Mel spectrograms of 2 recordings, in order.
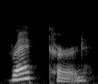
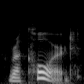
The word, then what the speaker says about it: record: just moves the stress the word record has stress on the first syllable if it's a noun record record and it moves to the second syllable if it's a verb record record so if you're putting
